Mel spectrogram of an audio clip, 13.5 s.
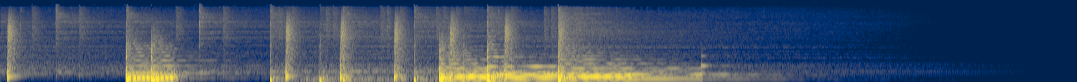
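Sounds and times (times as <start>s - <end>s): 
drum solo: 0.0s - 8.4s.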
